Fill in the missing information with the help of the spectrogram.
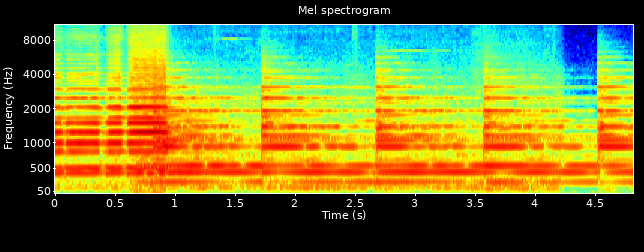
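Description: Church bell ringing: a quick cluster of strikes at the start, then single strokes about once a second, each left to ring on.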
